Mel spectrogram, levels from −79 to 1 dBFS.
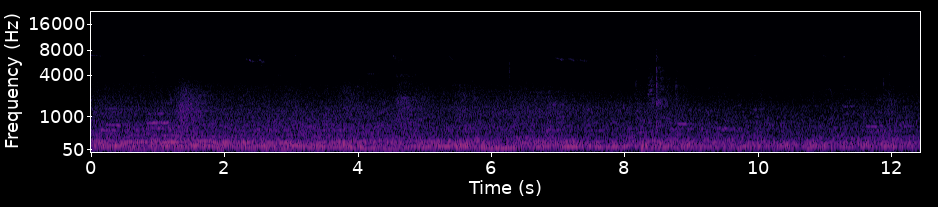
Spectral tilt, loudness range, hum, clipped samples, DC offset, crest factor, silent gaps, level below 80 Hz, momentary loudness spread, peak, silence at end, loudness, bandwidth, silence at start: -6.5 dB/octave; 3 LU; none; under 0.1%; under 0.1%; 14 dB; none; -62 dBFS; 5 LU; -36 dBFS; 0 s; -51 LUFS; 16 kHz; 0 s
